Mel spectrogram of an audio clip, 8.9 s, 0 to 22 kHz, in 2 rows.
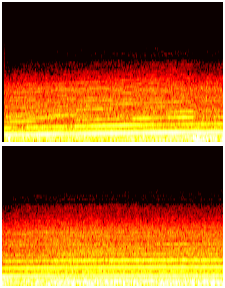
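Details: Mazda RX-8 with new BHR coils, plugs and brackets, new dealer starter and BHR midpipe, good compression: engine climbs under hard acceleration then briefly stumbles near high rpm before pulling on; intermittent high-rpm misfire, cause unknown.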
